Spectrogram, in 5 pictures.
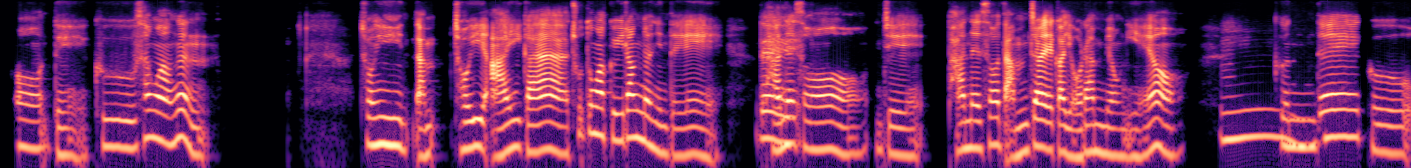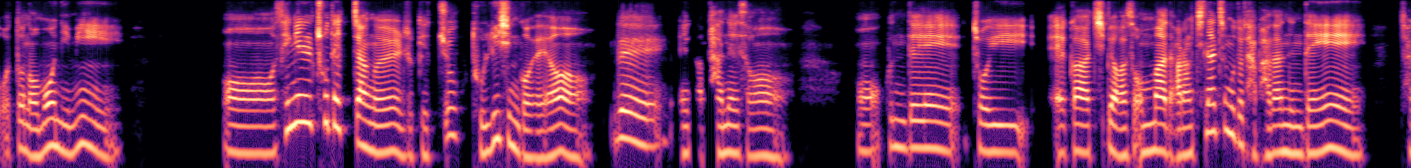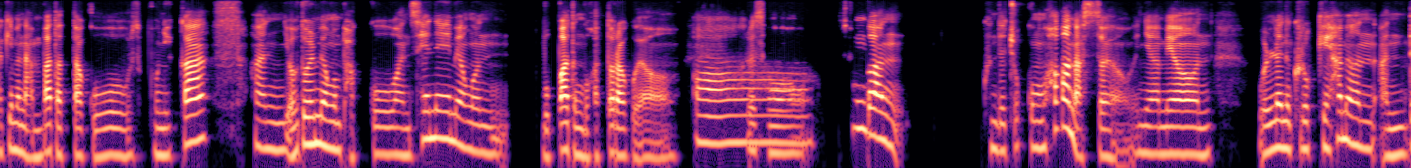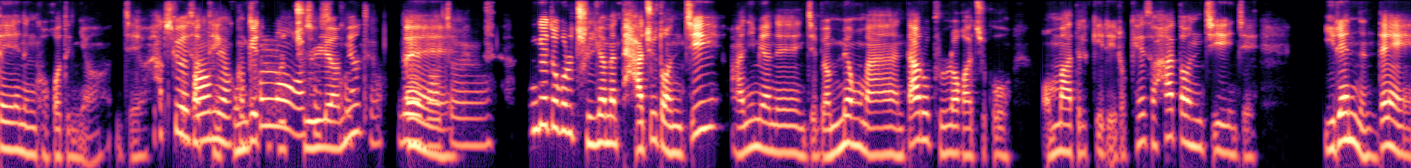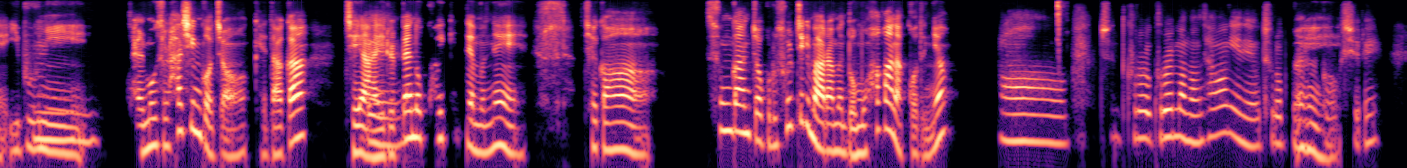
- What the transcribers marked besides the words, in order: other background noise; teeth sucking; tapping; teeth sucking
- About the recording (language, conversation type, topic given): Korean, advice, 감정적으로 말해버린 걸 후회하는데 어떻게 사과하면 좋을까요?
